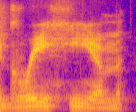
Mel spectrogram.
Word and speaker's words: Greeheen: I like pronouncing it as Greehiem. Not like it's not a hard emphasis. It's not like Greehiem. It's just hiem. Okay, you do have to do a long gree though, so it has to be Greehiem.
